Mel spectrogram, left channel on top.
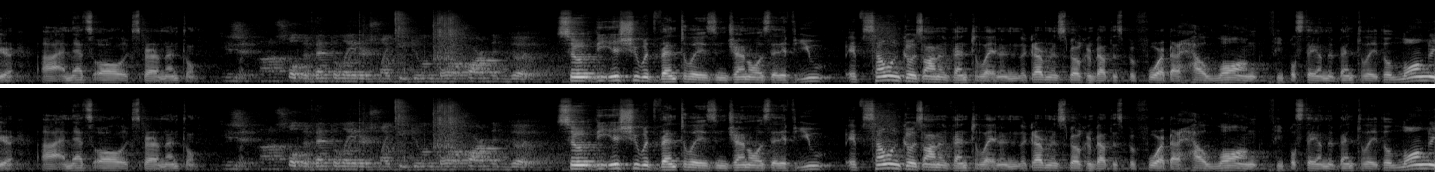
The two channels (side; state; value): both; identical; correlation 1.00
